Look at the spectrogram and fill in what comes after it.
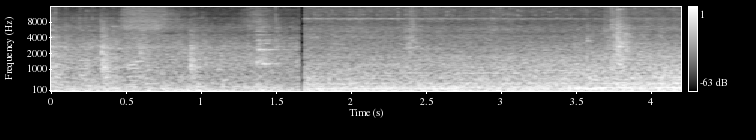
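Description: Diesel passenger train: a few sharp clicks over a noisy rumble as the locomotive pulls into a station platform. After a sudden break about a second and a half in, the steady rumble of a moving carriage follows, with a low hum, heard from its open doorway.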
